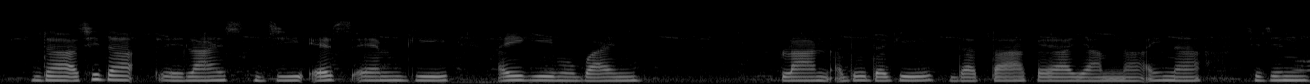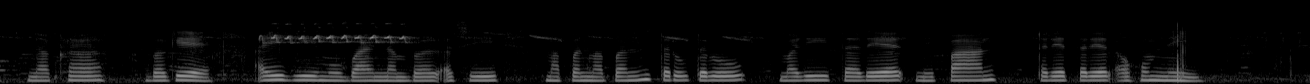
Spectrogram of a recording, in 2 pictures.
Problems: background sounds at intervals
